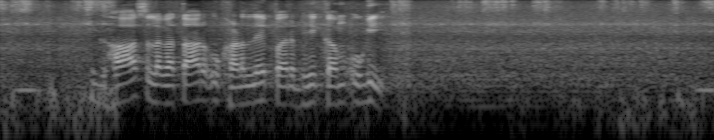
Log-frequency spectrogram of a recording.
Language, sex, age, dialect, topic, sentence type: Bhojpuri, male, 25-30, Northern, agriculture, statement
